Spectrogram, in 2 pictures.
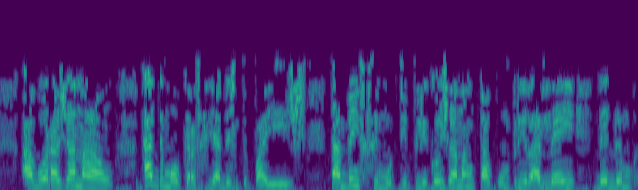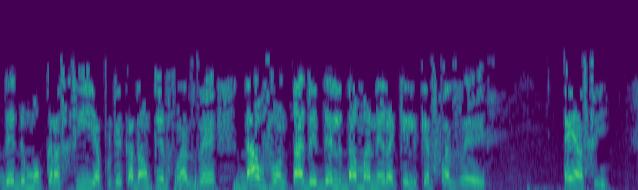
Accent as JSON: {"language": "Portuguese", "country": "Angola", "said": "Nós somos angolanos."}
